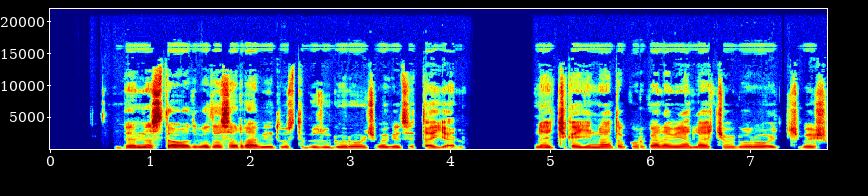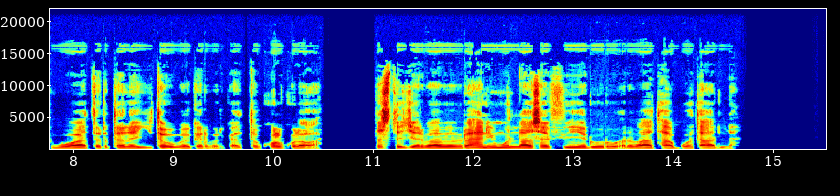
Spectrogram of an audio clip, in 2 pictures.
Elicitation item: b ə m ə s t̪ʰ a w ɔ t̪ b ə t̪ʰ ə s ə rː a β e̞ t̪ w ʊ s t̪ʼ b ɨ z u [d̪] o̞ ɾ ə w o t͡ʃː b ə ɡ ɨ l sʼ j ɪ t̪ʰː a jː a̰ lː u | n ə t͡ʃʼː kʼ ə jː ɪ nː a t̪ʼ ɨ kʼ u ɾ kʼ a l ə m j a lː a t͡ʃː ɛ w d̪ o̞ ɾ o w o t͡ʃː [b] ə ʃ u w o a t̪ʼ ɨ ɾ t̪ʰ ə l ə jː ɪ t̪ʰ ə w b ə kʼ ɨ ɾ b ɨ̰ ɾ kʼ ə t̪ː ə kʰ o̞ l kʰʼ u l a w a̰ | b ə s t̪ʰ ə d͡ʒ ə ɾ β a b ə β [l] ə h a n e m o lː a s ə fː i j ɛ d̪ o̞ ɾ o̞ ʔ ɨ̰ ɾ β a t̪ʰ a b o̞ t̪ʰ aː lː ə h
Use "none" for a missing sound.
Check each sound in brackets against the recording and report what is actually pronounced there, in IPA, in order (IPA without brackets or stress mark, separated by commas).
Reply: d̪, b, ɾ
